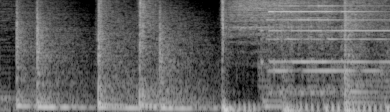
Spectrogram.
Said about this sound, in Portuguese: É o telefone de novo.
